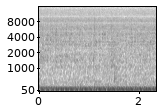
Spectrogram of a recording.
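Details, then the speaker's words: 1977 Ford F150 4x4 V8 barn find, first drive after about 20 years, downshifting to first at a stop: rough, stumbling idle sputtering near stalling; unhappy carburetor suspected, not confirmed. "listen to it she starts sputtering real hard down to first like it's oh don't die like it's having a hard"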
